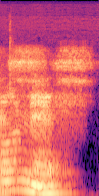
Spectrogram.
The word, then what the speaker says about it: honest: Honest. Honest. Whose turn is it? Who's speaking? There we go. Angelica. What's the silent letter? Angelica. The The H. That's right.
